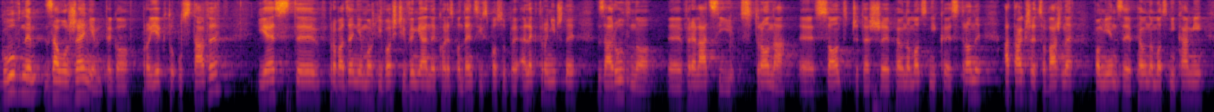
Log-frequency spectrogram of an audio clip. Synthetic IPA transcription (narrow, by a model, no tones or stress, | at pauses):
ɡwuvnɘmzawɔʐɛɲɛmt̪ɛɡɔpɾɔjɛkt̪uʔust̪avɘ | jɛst̪fpɾɔvad̪zɛɲɛmɔʐlʲivɔɕt͡ɕivɘmʲjanɘkɔɾɛspɔnd̪ɛnt̪sʲifspɔsupɛlɛkt̪ɾɔɲit͡ʂnɘ | zaɾuvnɔ | vɾɛlat̪sʲjist̪ɾɔnasɔnt̪t͡ʂɘt̪ɛʂpɛwnɔmɔt̪sɲikst̪ɾɔnɘ | ʔat̪aɡʐɛt̪sɔvaʐnɛ | pɔmʲjɛnd̪zɘpɛwnɔmɔt̪sɲikamʲi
